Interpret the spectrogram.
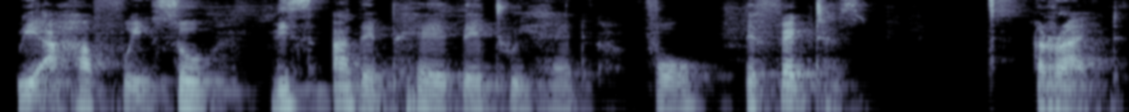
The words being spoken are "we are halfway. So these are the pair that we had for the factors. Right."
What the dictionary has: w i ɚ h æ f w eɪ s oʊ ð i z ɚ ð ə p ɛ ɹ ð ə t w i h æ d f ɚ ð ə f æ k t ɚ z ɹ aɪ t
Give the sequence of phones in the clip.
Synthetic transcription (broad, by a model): w i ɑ h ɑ f w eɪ s oʊ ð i s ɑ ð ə p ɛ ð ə t w i h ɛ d f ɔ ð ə f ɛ k t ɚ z ɹ aɪ t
